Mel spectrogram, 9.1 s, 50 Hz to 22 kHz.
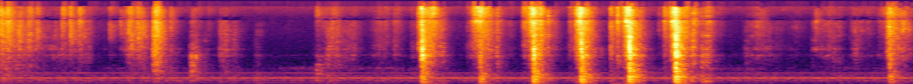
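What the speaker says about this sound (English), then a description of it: "1 more stalk is all we're going to cut up, and then we'll be all finished" A knife chops through a Napa cabbage stalk for a chicken vegetable stir fry: a few faint cuts, then a run of about six loud, sharp chops on the board in close succession.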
